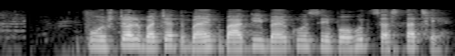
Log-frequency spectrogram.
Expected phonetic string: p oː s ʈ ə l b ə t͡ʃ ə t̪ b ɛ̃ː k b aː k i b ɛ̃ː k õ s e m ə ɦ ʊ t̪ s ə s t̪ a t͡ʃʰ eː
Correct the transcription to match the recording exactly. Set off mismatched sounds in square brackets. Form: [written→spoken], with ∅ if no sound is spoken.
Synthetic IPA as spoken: p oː s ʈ ə l b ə t͡ʃ ə t̪ b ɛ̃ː k b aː k i b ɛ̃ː k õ s e [m→b] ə ɦ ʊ t̪ s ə s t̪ a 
